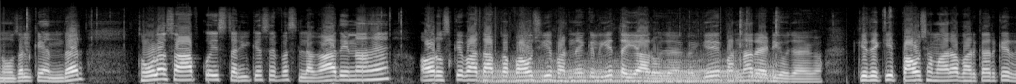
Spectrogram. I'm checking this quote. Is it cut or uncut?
uncut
